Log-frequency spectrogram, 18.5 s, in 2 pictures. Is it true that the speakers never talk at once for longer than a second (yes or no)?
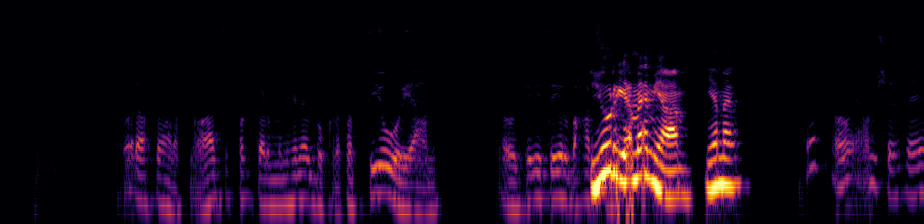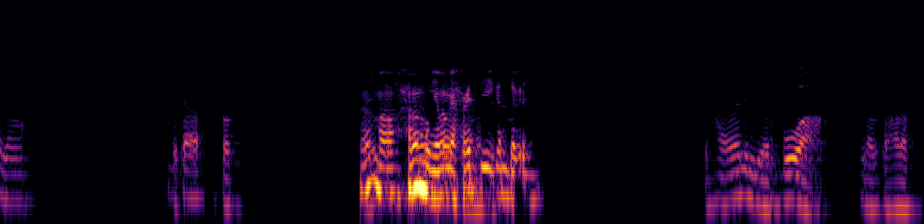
no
